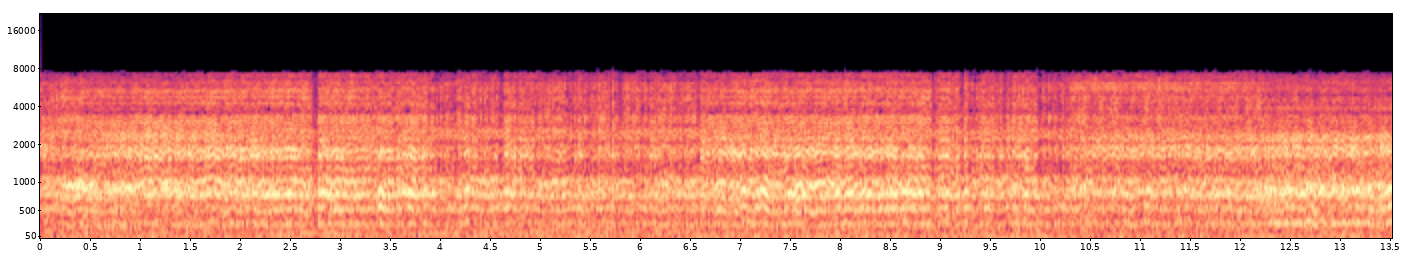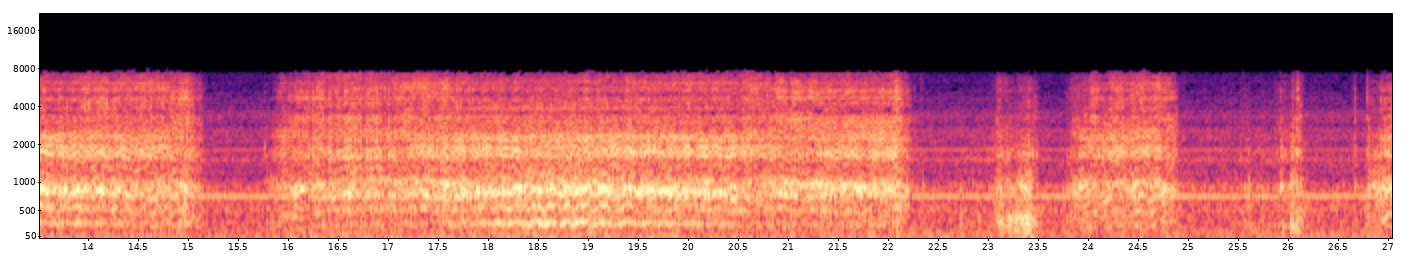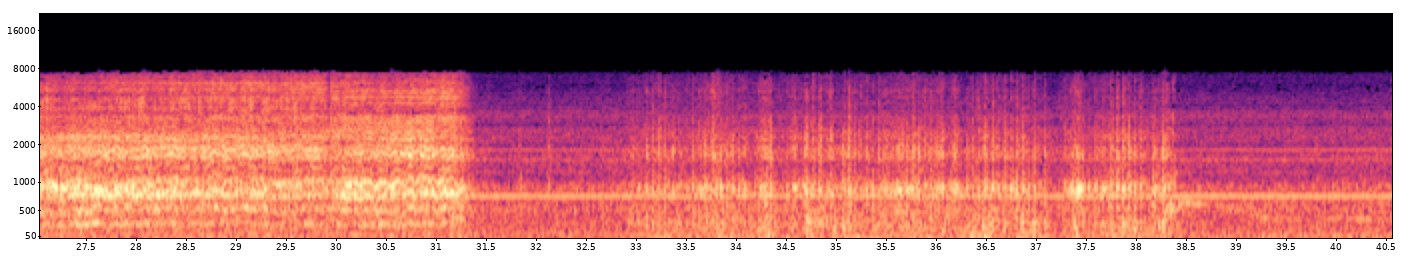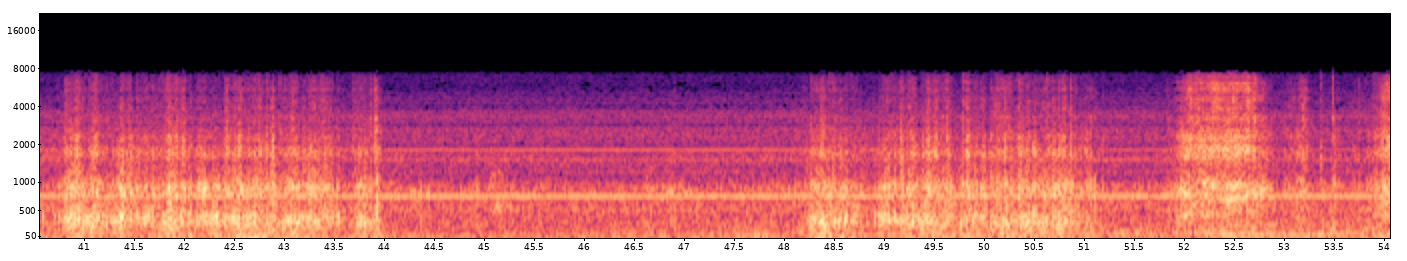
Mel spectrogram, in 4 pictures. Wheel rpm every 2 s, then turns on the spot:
70, 70, 70, 70, 70, 70, 70, 20, 60, 70, 70, 20, 20, 40, 70, 40, 10, 20, 30, 0, 10, 30, 0, 0, 10, 20, 30.
24-26 32-38 40-44 48-52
